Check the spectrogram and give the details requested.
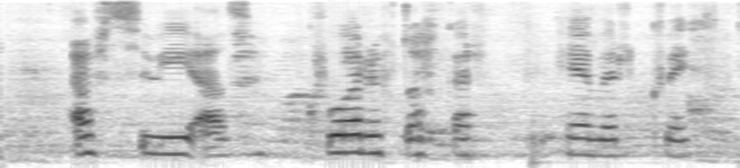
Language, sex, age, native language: Icelandic, female, 9, Icelandic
